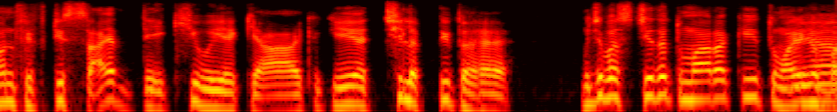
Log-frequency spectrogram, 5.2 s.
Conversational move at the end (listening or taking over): listening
